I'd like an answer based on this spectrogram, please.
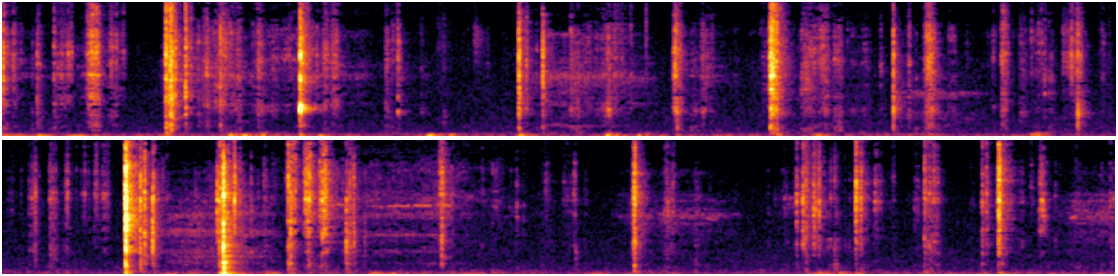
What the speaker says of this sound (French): Voilà, j'essaye de couper ça bien.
